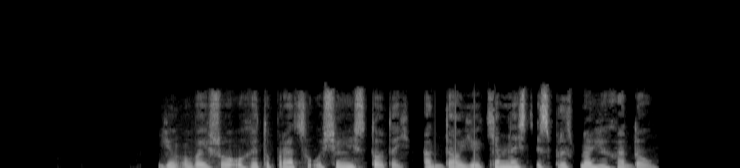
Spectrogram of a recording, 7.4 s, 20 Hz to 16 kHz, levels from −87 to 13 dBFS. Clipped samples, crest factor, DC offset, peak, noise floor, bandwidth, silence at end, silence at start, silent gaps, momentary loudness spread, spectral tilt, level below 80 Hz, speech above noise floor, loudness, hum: under 0.1%; 18 dB; under 0.1%; -10 dBFS; under -90 dBFS; 8.2 kHz; 0.85 s; 1.6 s; 4.16-4.23 s; 7 LU; -5 dB/octave; -62 dBFS; over 64 dB; -26 LUFS; none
